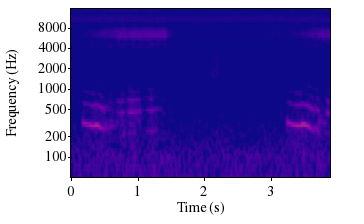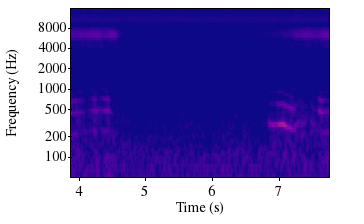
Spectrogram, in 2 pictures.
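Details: Soft, regular snoring from a sleeping male Maine Coon cat, one snore every three to four seconds, about 17 a minute, with faint room hiss.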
